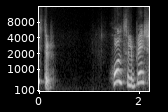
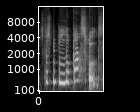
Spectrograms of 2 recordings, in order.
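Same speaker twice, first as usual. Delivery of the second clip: mock voice; 12 semitones higher, faster than usual. Mocking the other people.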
